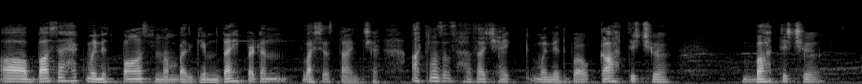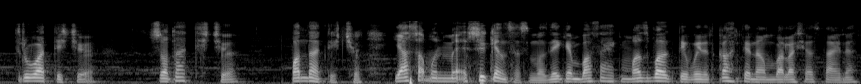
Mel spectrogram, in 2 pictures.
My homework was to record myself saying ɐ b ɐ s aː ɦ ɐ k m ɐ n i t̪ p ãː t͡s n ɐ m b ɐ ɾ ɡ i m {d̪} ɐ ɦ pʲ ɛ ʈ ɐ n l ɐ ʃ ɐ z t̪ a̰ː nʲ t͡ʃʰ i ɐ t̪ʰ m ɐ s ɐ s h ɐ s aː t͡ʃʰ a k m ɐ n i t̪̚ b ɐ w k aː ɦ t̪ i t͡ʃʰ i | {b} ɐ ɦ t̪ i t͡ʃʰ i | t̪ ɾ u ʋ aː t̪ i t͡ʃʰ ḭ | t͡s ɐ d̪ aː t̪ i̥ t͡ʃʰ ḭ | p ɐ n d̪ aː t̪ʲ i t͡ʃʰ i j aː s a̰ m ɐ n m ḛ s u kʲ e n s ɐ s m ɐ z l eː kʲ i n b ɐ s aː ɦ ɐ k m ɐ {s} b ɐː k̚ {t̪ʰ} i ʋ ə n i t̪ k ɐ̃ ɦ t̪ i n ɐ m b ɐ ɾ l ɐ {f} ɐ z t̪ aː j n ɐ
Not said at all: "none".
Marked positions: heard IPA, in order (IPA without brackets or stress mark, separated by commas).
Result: d̪, b, z, t̪, ʃ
